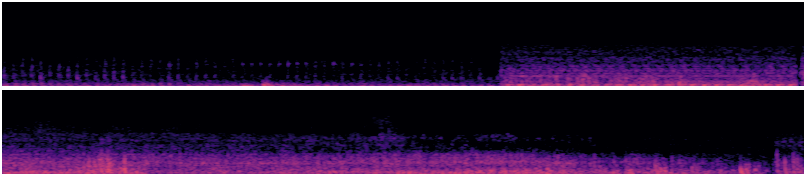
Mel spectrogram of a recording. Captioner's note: engine running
